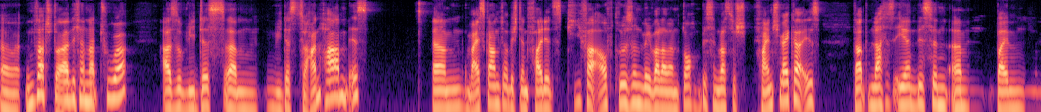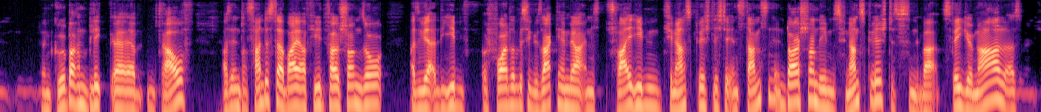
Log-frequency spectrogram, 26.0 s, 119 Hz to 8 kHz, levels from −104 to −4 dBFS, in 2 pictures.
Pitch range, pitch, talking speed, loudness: 130-160 Hz, 145 Hz, 195 wpm, -20 LUFS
